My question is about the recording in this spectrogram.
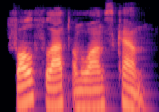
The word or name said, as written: fall flat on one's can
